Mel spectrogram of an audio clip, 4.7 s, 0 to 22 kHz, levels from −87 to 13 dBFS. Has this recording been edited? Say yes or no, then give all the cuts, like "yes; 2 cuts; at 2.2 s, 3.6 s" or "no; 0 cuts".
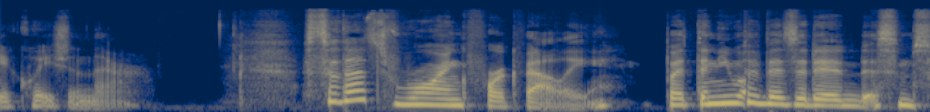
yes; 1 cut; at 3.7 s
